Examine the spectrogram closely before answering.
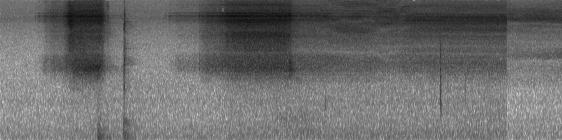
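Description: Compressed air hissing from a small pneumatic pressure regulator as its control is adjusted to balance a weighted air cylinder: a short loud burst about a second in, then a click, then a longer loud hiss around three seconds in that settles into a steadier, quieter hiss and drops near the end.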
